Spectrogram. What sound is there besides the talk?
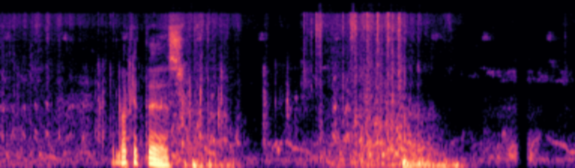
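pigeons cooing in a pigeon coop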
